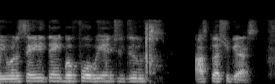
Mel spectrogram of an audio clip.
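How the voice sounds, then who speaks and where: A man is speaking. He has a New York accent. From Brooklyn, New York. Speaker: podcast host. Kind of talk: casual chat. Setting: livestream.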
